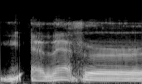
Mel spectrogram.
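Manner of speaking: ordinary delivery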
